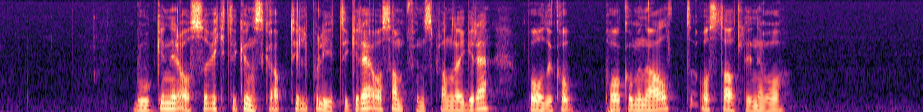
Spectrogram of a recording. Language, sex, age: Norwegian, male, 19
